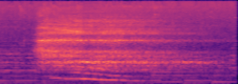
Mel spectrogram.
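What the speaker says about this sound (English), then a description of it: "Big breath in through the nose and let it out through the mouth" Deep, slow breath drawn in through the nose and released through the mouth during a yoga breathing exercise, a soft airy inhale swelling into a long, steady exhale, close and alone.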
